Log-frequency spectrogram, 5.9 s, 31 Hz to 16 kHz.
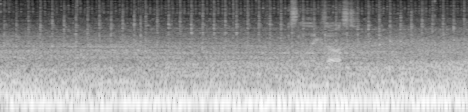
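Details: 1990 Oldsmobile Custom Cruiser 403 engine with 200-4R transmission, fourth gear with torque converter clutch locked up at low speed; deep labored rumble with slow uneven throb as the engine lugs, converter engaging too early.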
